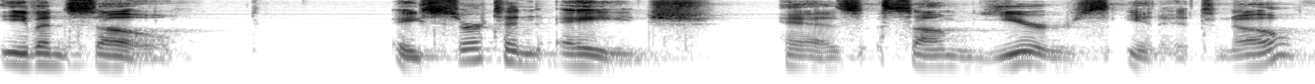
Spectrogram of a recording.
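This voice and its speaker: With a bright, sharp tone, a man speaks at a very slow pace using lively intonation. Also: medium pitch for a man. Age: 60s. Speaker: minister. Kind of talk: sermon. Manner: formal.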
